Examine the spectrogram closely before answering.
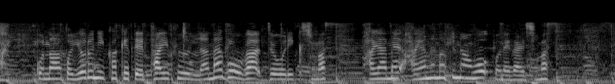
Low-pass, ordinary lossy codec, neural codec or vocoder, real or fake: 7.2 kHz; none; codec, 16 kHz, 4 kbps, X-Codec, HuBERT features, trained on balanced general audio; fake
